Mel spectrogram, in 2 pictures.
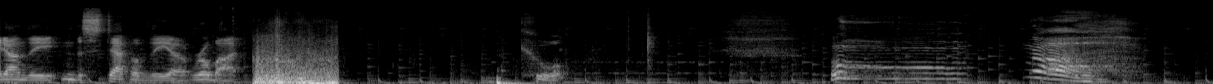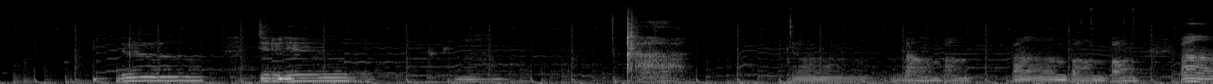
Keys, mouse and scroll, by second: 2.3-4.4 drag, 2.4 space, 8.5 ctrl+s.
